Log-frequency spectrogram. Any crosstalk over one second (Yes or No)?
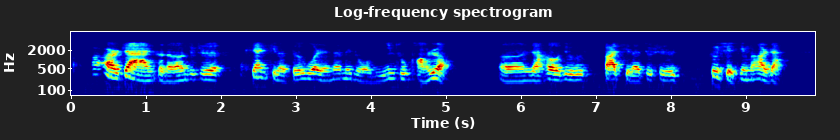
No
